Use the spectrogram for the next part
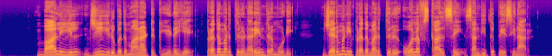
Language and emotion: Tamil, neutral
